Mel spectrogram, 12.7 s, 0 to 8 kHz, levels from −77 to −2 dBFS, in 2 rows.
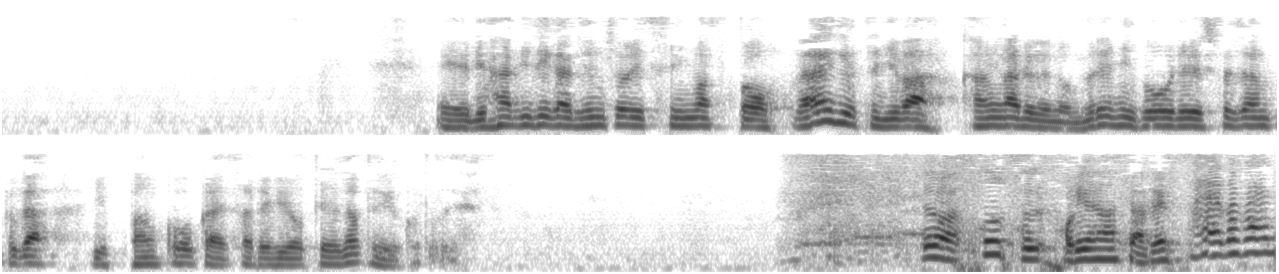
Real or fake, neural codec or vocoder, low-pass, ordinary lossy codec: fake; codec, 16 kHz, 2 kbps, FreqCodec, smaller model; 7.2 kHz; MP3, 24 kbps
